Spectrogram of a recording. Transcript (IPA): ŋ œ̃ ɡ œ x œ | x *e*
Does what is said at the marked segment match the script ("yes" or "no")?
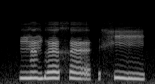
no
